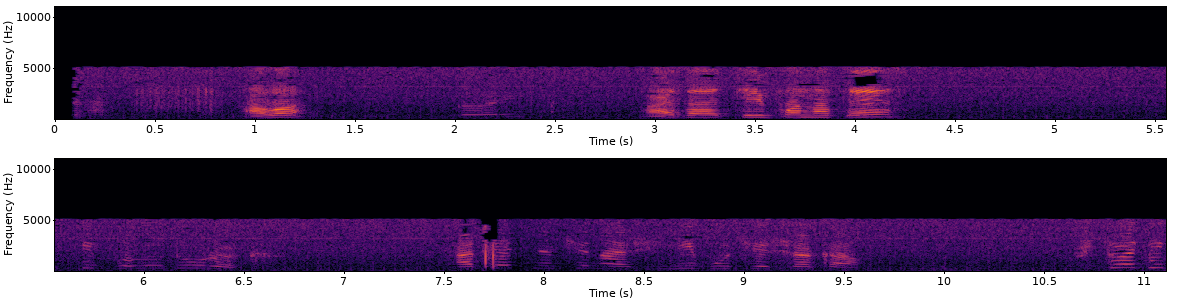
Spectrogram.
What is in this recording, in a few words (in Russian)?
Бабка, Звонок на АТС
